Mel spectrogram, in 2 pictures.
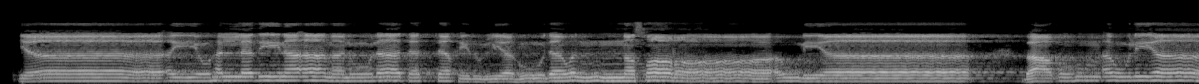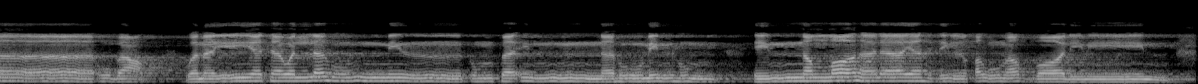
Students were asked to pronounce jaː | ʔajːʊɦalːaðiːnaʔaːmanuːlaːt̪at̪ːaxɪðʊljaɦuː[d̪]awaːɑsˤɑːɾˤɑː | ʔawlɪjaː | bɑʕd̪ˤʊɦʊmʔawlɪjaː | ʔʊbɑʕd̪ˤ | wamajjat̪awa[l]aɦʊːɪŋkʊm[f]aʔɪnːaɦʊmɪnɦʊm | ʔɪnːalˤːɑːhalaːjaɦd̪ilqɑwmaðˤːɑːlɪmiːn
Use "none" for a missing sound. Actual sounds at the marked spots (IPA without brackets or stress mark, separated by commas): d̪, lː, f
